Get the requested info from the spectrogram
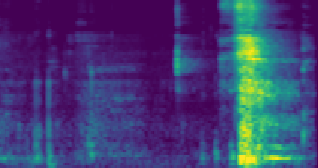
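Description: A single sneeze, sharp and hissy, about one and a half seconds in.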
